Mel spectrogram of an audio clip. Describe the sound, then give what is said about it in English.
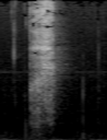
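A single sharp hissing burst made with the mouth, a voice imitating a guillotine blade chopping off a head, lasting about a third of a second, with near silence around it. “That's the sound of his head being guillotined right now, and uh, he he's gone.”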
